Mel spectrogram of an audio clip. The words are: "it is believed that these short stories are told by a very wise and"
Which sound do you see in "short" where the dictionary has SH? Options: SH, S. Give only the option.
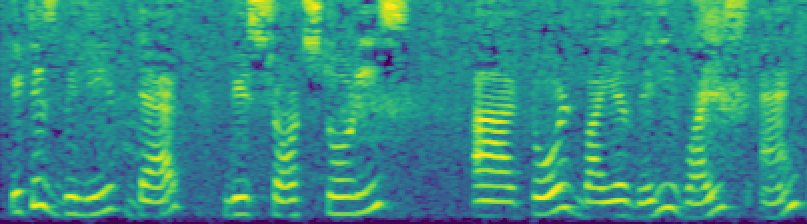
SH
